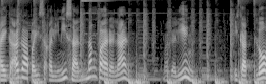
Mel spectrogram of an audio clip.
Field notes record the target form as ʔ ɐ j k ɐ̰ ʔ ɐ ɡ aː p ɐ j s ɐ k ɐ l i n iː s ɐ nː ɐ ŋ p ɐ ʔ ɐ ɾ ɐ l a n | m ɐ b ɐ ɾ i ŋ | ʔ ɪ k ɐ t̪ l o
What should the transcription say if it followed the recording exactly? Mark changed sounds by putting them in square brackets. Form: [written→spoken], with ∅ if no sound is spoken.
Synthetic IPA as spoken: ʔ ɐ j k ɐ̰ ʔ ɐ ɡ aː p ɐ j s ɐ k ɐ l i n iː s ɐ nː ɐ ŋ p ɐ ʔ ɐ ɾ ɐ l a n | m ɐ [b→ɡ] ɐ [ɾ→l] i ŋ | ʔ ɪ k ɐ t̪ l o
